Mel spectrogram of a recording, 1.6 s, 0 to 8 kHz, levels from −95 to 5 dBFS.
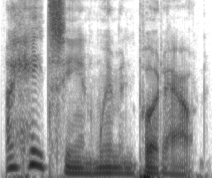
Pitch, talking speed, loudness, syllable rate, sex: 115 Hz, 225 wpm, -18 LUFS, 5.0 syllables/s, male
